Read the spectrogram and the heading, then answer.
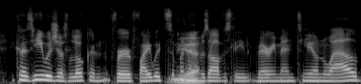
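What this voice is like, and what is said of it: Irish accent. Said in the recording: “if he had heard my accent ... what he hated about Irish people, he would have been like, you Irish”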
